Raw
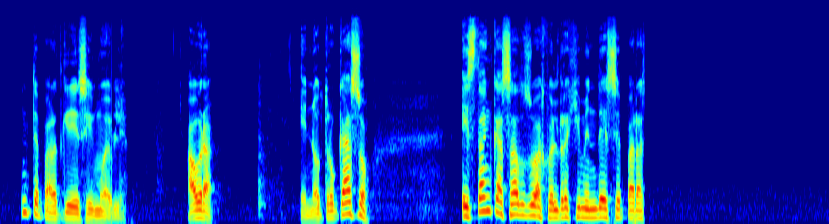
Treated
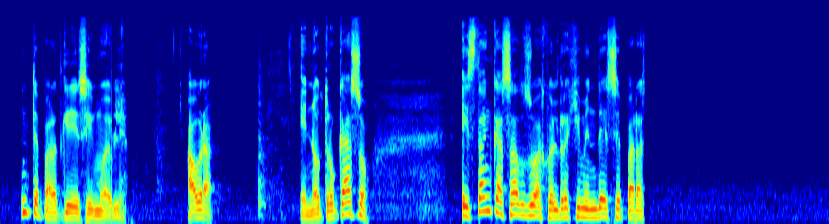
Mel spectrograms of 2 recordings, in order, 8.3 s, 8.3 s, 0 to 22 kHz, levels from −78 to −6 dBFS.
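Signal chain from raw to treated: compression 6:1, threshold -26 dBFS, peak gain reduction 11 dB; trim +5.5 dB

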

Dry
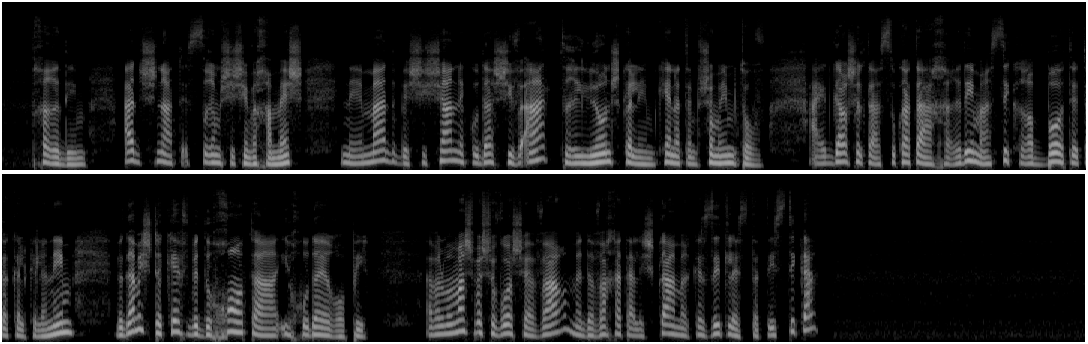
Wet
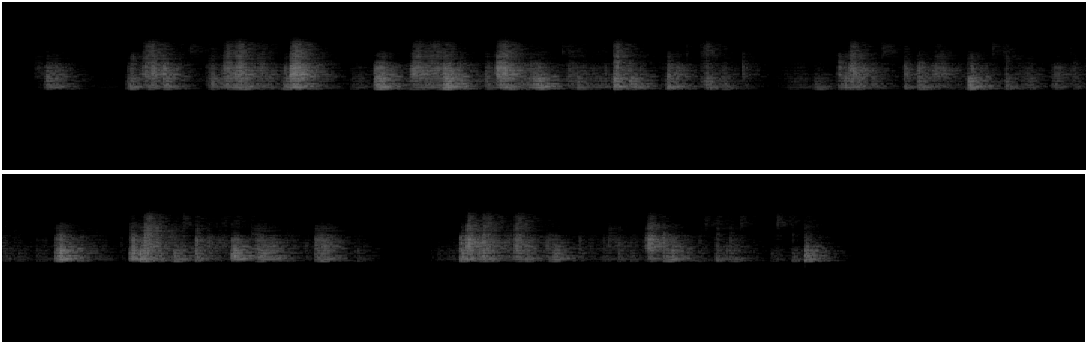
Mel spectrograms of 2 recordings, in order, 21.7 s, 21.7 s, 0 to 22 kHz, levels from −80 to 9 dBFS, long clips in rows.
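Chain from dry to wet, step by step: vocoder on a held chord minor triad, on B2; 14.41–15.24 s: compression, threshold -33 dBFS, peak gain reduction 6 dB; brick-wall FIR high-pass 2.6 kHz; plate-style reverb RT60 1.1 s, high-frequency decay 1×, DRR -3 dB; three bands expanded up and down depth 70%; trim +10.5 dB

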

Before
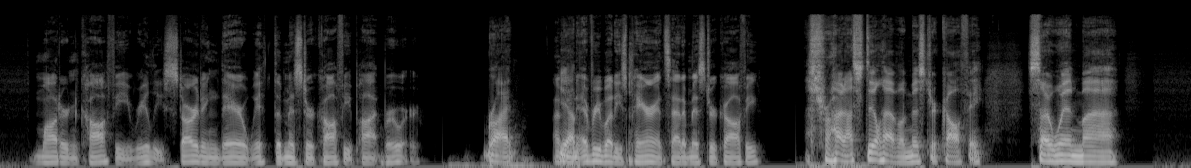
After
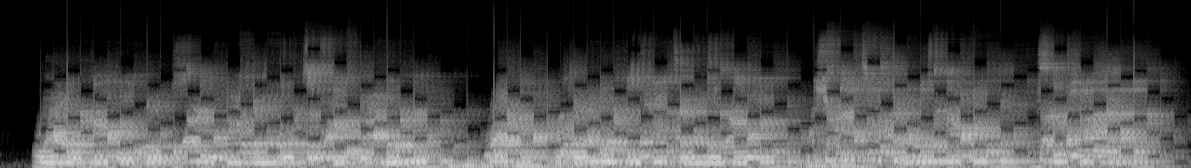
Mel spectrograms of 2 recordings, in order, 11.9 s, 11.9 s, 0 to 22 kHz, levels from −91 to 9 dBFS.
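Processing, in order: flutter echo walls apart 9.5 m, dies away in 1.2 s; waveshaping leveller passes 5; peaking EQ 350 Hz -8 dB 0.24 oct; peak limiter -10.5 dBFS, peak gain reduction 5 dB; reverberation RT60 0.95 s, pre-delay 58 ms, DRR 6.5 dB; gain riding within 5 dB 2 s; tape spacing loss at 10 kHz 40 dB, from 2.29 s at 10 kHz 28 dB, from 3.47 s at 10 kHz 34 dB; phase dispersion highs, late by 89 ms, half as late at 1.3 kHz; stepped phaser 7.5 Hz 360–4600 Hz; trim +1.5 dB

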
